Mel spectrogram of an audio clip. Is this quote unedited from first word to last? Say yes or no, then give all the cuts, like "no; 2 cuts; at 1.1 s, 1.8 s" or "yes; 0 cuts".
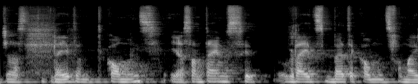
no; 1 cut; at 2.7 s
